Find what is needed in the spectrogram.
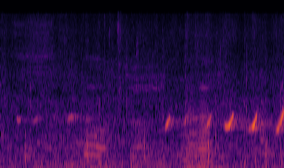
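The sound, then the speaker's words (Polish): A short whistled tune of quick, chirpy rising notes repeats several times near the end, clear, with a voice talking quietly beneath it in the middle. “Ten gwizd przypomina ci coś?”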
